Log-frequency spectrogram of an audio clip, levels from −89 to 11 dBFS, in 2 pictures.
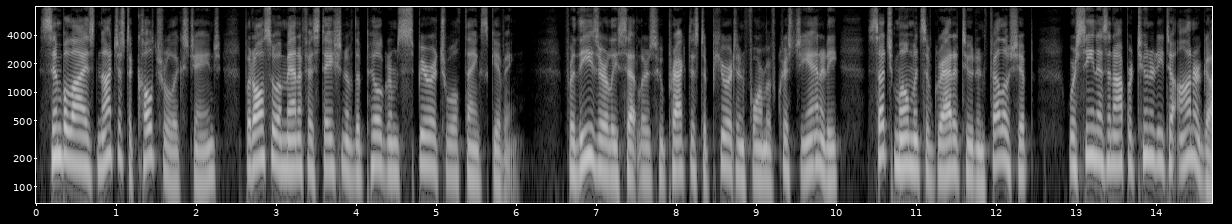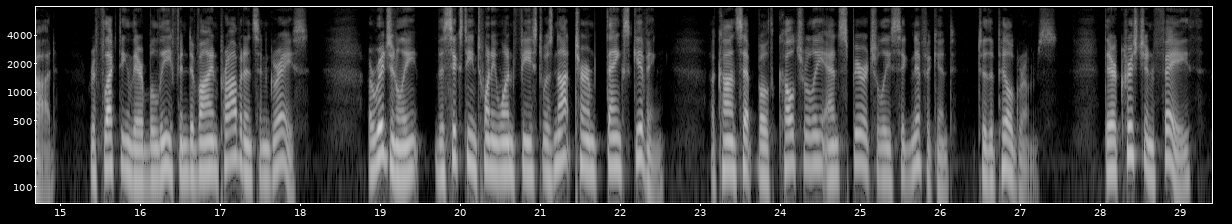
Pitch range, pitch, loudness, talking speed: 135-175 Hz, 150 Hz, -22 LUFS, 140 wpm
